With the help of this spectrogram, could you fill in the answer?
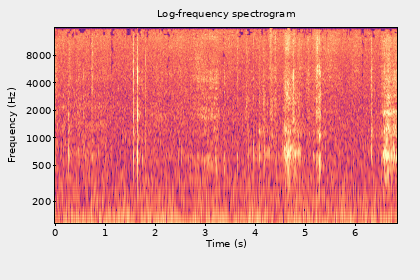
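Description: A yellow paperback book with a card cover is held near a table while fingernails scratch and tap along its spine. Soft, irregular taps and short scratching strokes sit over a steady low hum. Six distinct taps stand out, each with bright clicking edges that fade quickly.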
